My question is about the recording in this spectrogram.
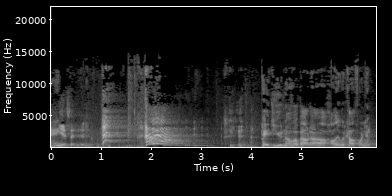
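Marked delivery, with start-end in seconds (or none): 0.8-3.1 high shrieking laugh. Real, not acted. Laughs after scaring her.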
